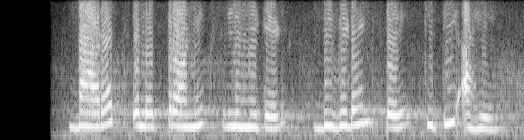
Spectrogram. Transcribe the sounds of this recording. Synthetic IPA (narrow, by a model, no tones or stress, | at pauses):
bʱaɾət̪ilek̚ʈɾɔnikslimiʈeɽɖiʋ̤iɽeɳɖt̪ekit̪iːʔaɦe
